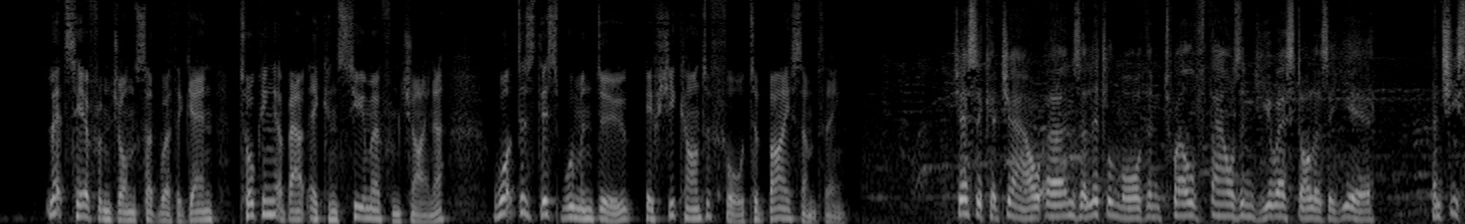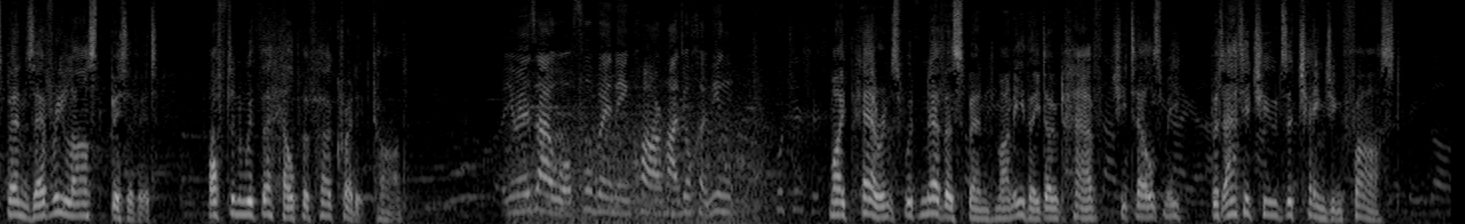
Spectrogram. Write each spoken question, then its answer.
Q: What does this woman do if she can't afford to buy something?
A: So that woman uses a credit card.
